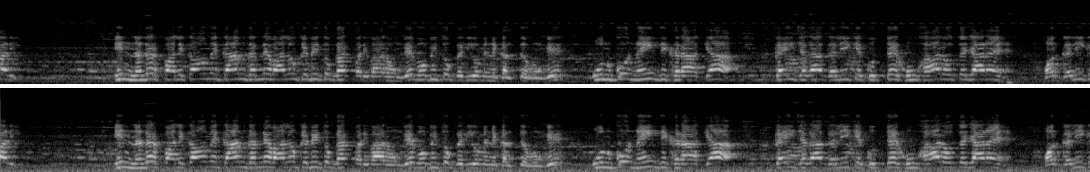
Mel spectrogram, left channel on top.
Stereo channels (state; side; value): noise; right; rumble, 17 dB below the sound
